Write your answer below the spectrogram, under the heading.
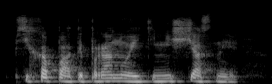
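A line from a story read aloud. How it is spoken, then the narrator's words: Angry cursing. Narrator (Russian): злобно выругалась я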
